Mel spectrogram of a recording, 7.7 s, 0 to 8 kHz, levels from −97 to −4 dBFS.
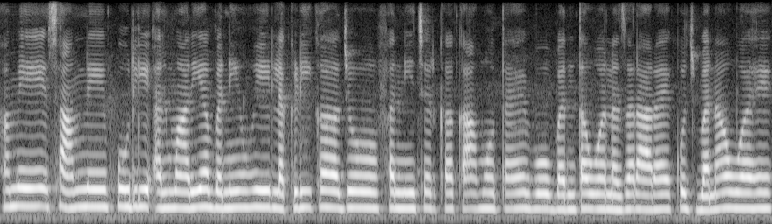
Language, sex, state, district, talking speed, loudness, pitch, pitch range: Hindi, female, Bihar, Katihar, 195 wpm, -13 LUFS, 215 Hz, 205-225 Hz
